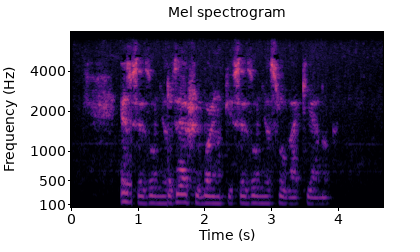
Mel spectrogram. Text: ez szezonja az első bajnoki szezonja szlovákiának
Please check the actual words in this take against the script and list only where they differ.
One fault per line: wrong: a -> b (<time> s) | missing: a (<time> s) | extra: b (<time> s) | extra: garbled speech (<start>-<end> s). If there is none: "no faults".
no faults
